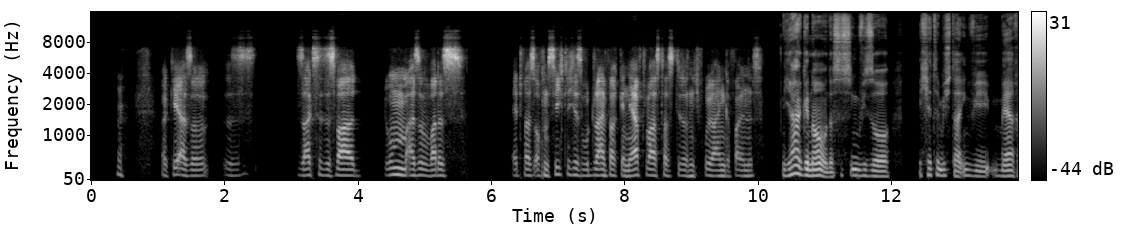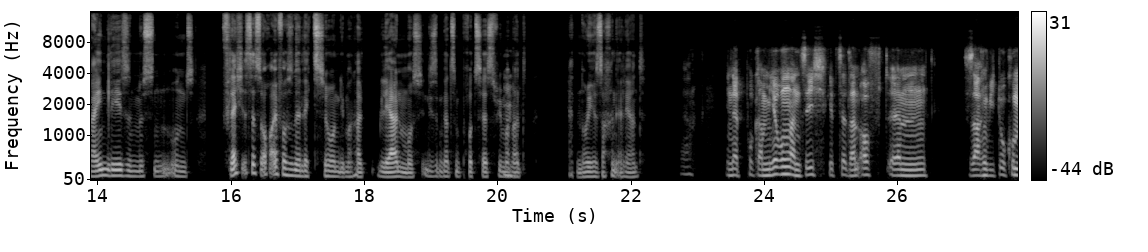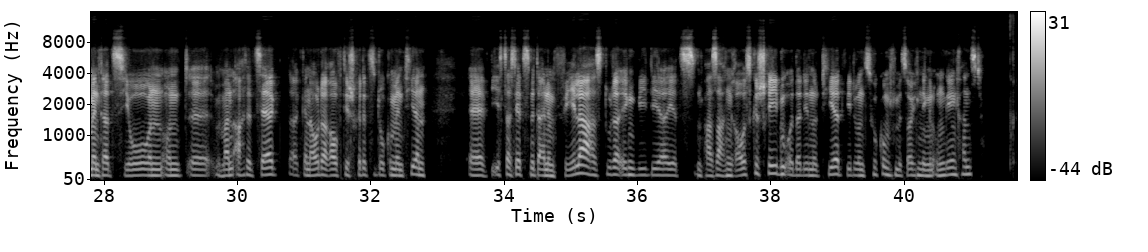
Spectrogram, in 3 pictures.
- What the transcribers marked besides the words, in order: none
- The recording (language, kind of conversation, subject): German, podcast, Welche Rolle spielen Fehler in deinem Lernprozess?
